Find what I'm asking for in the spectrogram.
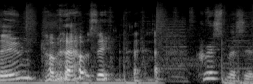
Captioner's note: chuckles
